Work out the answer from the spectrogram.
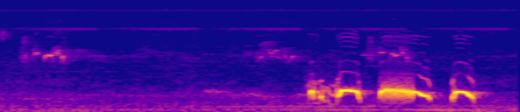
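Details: Spotted dove calling, used as a lure to draw wild doves. After three quiet seconds, a short stuttered lead-in gives way to three low, hollow coos, the middle one longest and falling. Faint chirps from other birds sit in the background.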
